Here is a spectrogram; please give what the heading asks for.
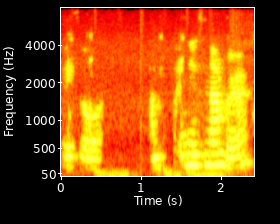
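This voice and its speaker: Chatty woman hosting over soft music. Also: medium pitch, fairly even intonation, moderate pace, poor audio. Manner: chatty, encouraging, laughs easily. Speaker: radio talk show host. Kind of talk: casual interview chat. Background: music playing behind.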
